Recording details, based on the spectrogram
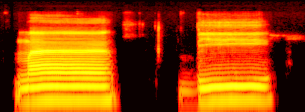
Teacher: ini dibaca ma, bi, 2 ketukan saja, tidak boleh lebih. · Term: mat tobi'i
